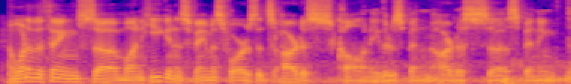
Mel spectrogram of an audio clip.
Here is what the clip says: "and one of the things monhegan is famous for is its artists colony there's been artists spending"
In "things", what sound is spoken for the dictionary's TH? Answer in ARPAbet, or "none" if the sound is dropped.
TH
